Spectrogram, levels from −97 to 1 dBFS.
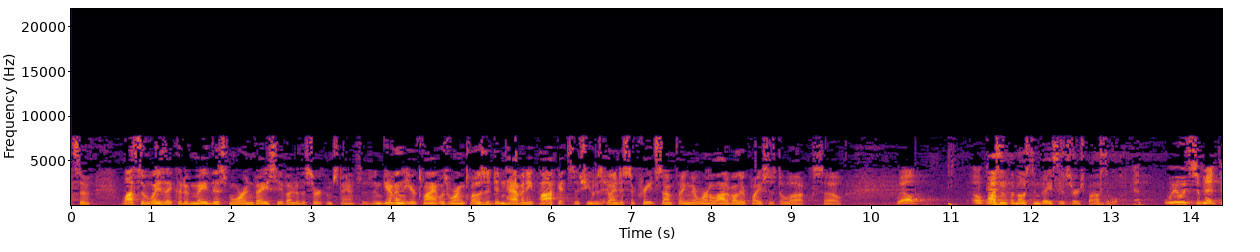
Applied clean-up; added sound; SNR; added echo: none; none; none; none.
